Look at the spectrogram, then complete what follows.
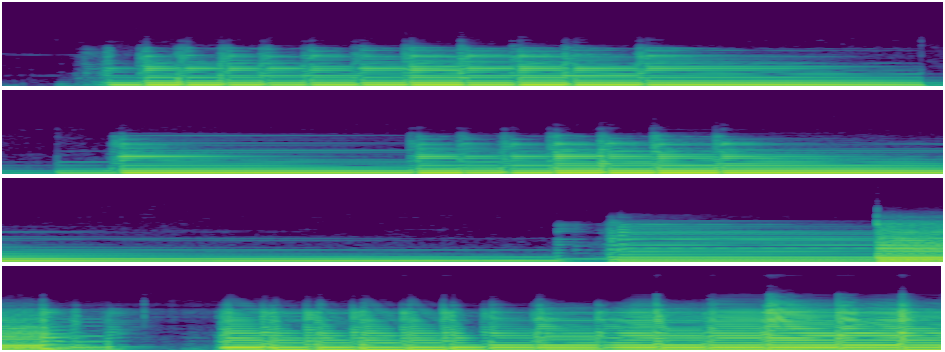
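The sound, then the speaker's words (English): Electric guitar played through a Beetronics Royal Jelly pedal at full overdrive rings out in loud, sustained distorted chords with a few short breaks, then choppier stabbed chords before the ringing chords return. “So I'll put it on the full overdrive here, get our overdrive sound, but not go too far, assuming that the fuzz is actually going to be the most overdriven thing in the scene.”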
